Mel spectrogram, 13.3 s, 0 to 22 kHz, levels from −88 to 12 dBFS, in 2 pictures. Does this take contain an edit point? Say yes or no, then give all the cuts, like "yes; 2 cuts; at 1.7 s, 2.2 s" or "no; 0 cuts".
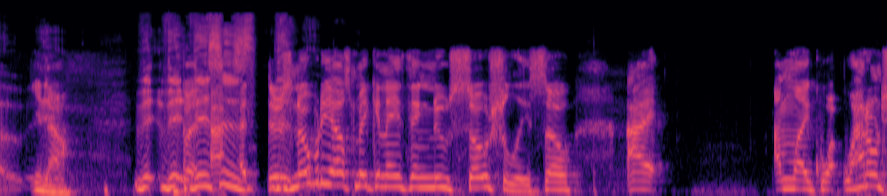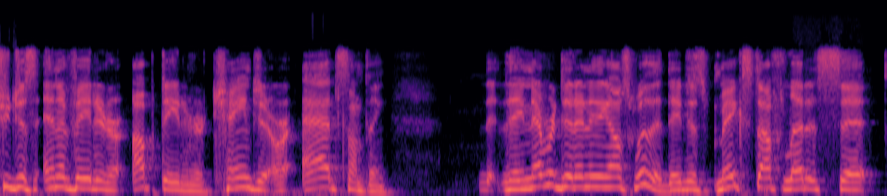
no; 0 cuts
